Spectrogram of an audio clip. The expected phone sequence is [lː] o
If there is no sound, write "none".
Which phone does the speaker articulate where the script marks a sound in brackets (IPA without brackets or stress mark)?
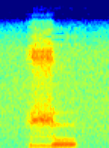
ɮ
